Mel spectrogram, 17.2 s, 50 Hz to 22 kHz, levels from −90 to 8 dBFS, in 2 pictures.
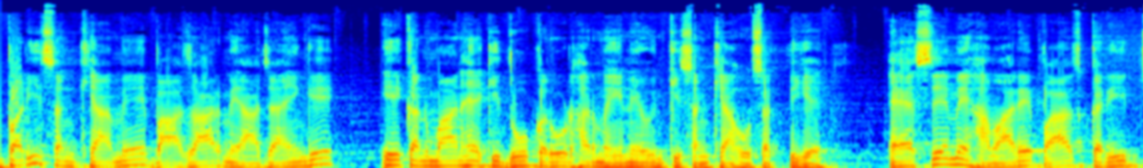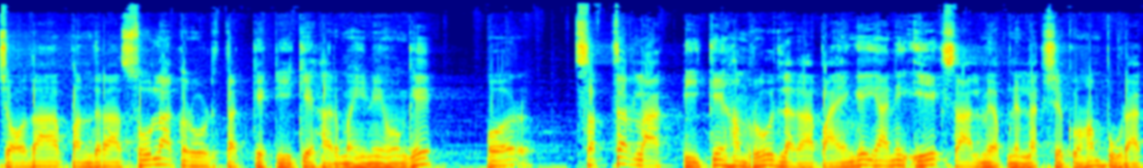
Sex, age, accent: male, 50-69, native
